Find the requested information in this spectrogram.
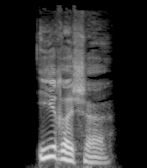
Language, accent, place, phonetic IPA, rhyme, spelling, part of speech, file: German, Germany, Berlin, [ˈiːʁɪʃə], -iːʁɪʃə, irische, adjective, De-irische.ogg
- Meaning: inflection of irisch: 1. strong/mixed nominative/accusative feminine singular 2. strong nominative/accusative plural 3. weak nominative all-gender singular 4. weak accusative feminine/neuter singular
